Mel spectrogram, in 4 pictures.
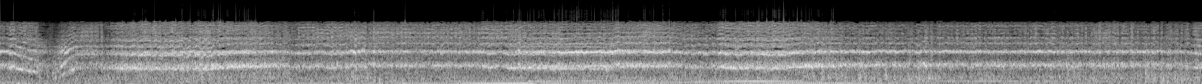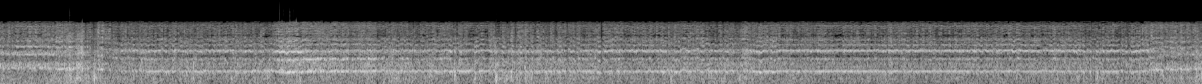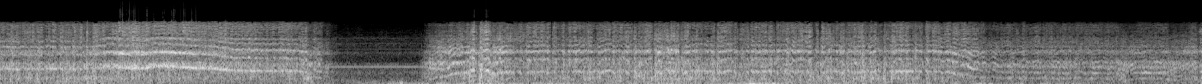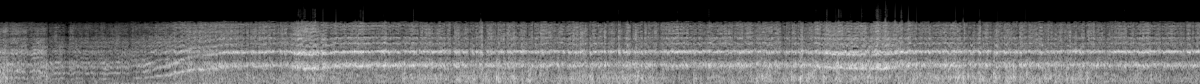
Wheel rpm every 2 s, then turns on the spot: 180, 220, 220, 220, 230, 230, 190, 160, 160, 160, 160, 160, 200, 130, 100, 160, 150, 70, 80, 210, 230, 230, 230, 230.
none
